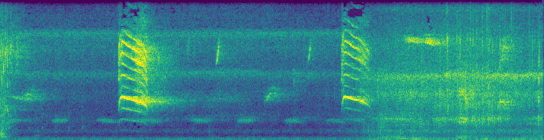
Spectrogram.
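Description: A bird calling twice, a short falling call about a second and a half in and another about two seconds later, over quiet woodland background.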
